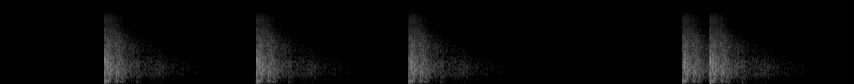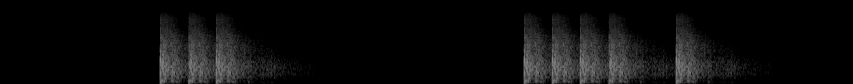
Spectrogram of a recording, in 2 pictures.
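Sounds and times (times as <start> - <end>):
gunshots with long echo: 1.0 - 2.0, 2.6 - 3.5, 4.1 - 5.2.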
